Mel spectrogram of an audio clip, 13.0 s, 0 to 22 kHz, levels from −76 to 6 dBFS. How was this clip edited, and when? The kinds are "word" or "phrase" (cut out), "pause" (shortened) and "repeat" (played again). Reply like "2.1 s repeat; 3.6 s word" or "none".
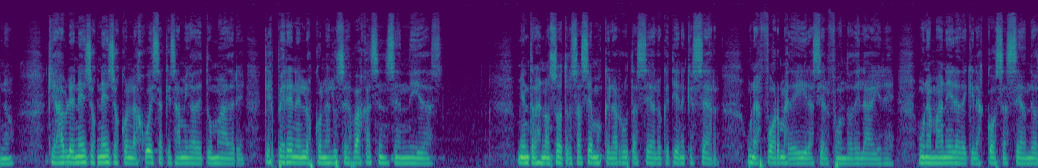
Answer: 1.2 s repeat; 3.9 s word; 9.8 s word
